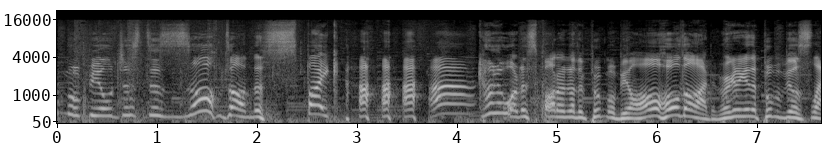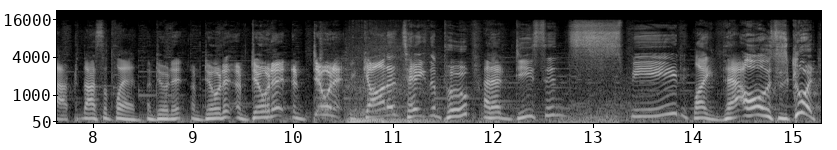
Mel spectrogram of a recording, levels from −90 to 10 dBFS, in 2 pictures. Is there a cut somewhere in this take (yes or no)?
yes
